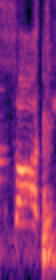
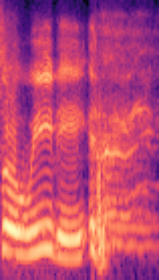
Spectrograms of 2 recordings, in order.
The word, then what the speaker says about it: Saweetie: women, like Quavo and Saudi, they just broke up. But you see how, like, they can get there nice. It's pronounced Saweetie.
